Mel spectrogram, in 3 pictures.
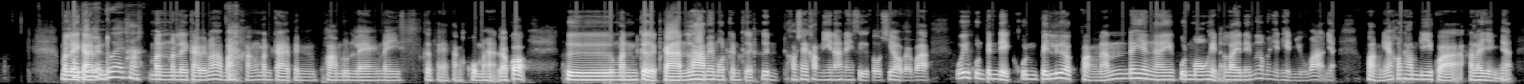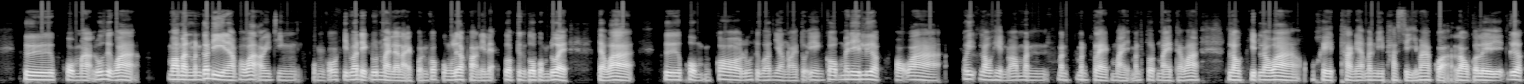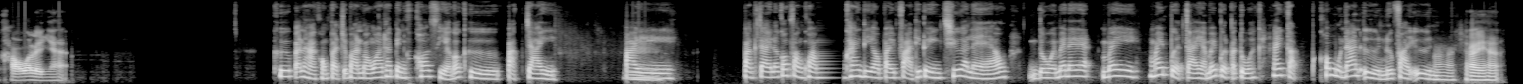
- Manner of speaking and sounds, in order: mechanical hum; other noise; other background noise; distorted speech
- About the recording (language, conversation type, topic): Thai, unstructured, คุณคิดว่าประชาชนควรมีส่วนร่วมทางการเมืองมากแค่ไหน?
